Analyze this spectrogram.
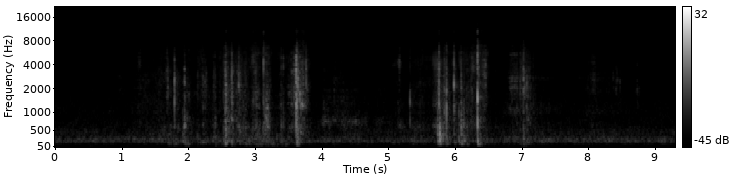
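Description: Crinkling and clicking of thin clear plastic dessert cups and a paper cake box being handled, in two bursts, the first about a second in and the second about six seconds in.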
